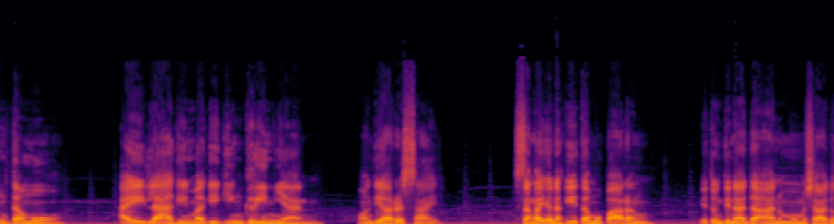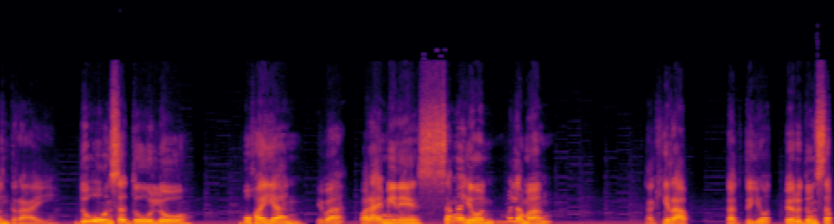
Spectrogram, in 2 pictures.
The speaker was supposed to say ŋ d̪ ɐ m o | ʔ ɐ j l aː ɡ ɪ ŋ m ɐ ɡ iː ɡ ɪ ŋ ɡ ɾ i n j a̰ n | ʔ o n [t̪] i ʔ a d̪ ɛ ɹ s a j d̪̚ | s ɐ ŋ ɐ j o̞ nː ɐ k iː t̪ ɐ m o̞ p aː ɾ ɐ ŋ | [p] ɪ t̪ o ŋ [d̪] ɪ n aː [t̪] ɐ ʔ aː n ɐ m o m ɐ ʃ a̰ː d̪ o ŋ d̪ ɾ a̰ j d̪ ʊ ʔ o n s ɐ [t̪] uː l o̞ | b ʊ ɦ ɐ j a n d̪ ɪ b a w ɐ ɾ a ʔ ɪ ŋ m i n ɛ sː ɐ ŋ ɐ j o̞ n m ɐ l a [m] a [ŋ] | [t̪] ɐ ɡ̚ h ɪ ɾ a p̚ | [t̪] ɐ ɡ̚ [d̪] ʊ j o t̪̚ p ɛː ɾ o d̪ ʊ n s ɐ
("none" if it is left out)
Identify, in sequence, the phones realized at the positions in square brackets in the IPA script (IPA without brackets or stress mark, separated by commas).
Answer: d̪, ʔ, d̪, d̪, d̪, m, ŋ, t̪, t̪, t̪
